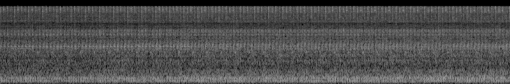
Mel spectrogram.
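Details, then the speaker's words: 2017 or 2019 (stated both ways) VW Jetta 1.4 TSI at idle during a tune-up: a light, fast metallic rattle, about two or three ticks a second, that the owner says has been there since purchase; he suspects the turbo, like something spinning and knocking. "Anybody know what that rattle is? That rattle's always been in this engine since the day I bought it. Might have something to do with the turbo."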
